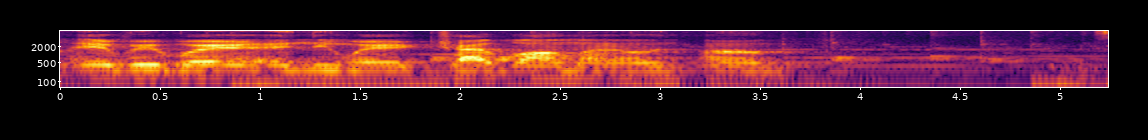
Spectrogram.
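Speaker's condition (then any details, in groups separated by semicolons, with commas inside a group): Cerebral palsy; diagnosed shortly after birth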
